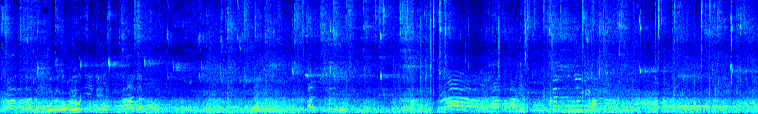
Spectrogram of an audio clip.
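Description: Fencers' feet stamp and shuffle on the floor.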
